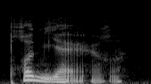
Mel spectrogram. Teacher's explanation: And then for the feminine form, you will get première. Okay, so it's open, this eh sound.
